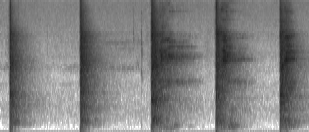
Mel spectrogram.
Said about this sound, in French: Mais d'un geste, elle ouvre la porte, le pousse dehors et ferme la porte. Il tape à la porte.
